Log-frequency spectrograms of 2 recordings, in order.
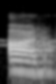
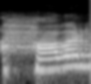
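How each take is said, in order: First: It starts with a vowel, one syllable. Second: It starts with h and has two syllables. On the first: The speaker calls it right. "आर बोलते हैं" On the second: The speaker calls it wrong. "यहाँ पे हावर नहीं पढ़ना है"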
